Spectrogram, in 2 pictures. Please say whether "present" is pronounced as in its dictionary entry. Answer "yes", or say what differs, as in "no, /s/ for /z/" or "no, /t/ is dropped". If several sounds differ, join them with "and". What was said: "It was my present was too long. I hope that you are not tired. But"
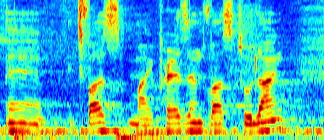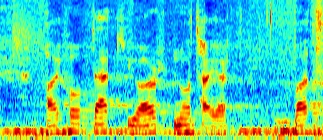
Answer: yes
